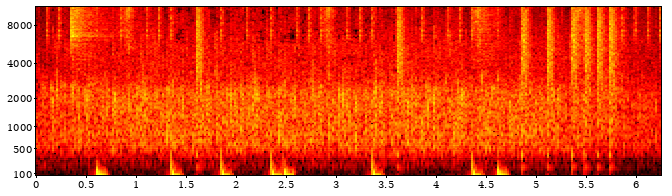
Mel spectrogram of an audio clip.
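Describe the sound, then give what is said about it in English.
Audience applause welcoming a show's host, a steady wash of clapping broken by repeated deep thumps and scattered sharp clicks. “So ladies and gentlemen, please put your hands together for the host of our show, Mr. Eli.”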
